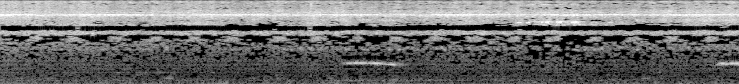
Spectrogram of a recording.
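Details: Crickets calling at night in a village form a constant high, buzzy, pulsed chorus, while two brief clear whistles from another creature sound about halfway through and at the very end.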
